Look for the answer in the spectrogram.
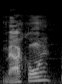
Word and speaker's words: McElwain: So that's what the Jim McEwen, who is the former coach of Florida, he's now at Central Michigan. – That's pronounced wrong. – How do you pronounce it? – Isn't it McElwain? – Maybe.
